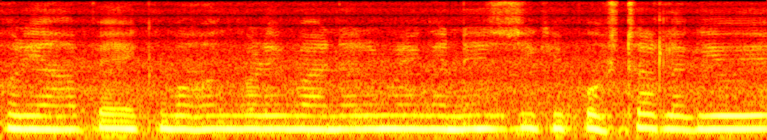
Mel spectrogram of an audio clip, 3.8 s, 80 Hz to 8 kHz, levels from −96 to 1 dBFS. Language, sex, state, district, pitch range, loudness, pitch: Hindi, female, Uttar Pradesh, Shamli, 245-250 Hz, -12 LUFS, 245 Hz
